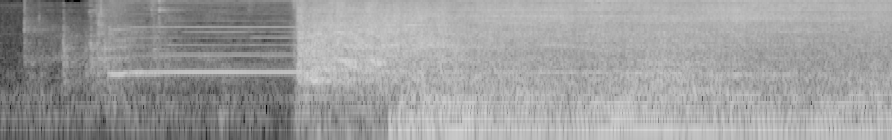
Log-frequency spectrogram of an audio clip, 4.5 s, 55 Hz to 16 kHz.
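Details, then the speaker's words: Toyota MR2 on jack stands after fitting a new in-tank fuel pump and plugging it in: starter whirs about a second, engine catches first try and settles into an even, strong run; normal start. "oh my god it started first try there you go"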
